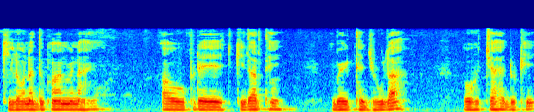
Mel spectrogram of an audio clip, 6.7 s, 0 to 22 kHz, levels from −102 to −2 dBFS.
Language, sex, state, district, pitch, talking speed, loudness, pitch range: Chhattisgarhi, male, Chhattisgarh, Raigarh, 95 Hz, 145 wpm, -17 LUFS, 95-100 Hz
